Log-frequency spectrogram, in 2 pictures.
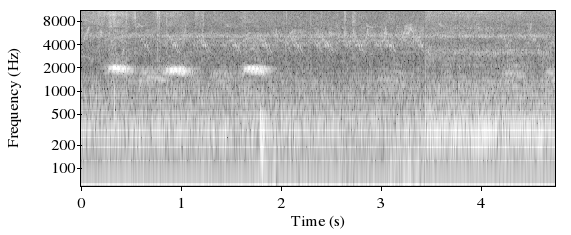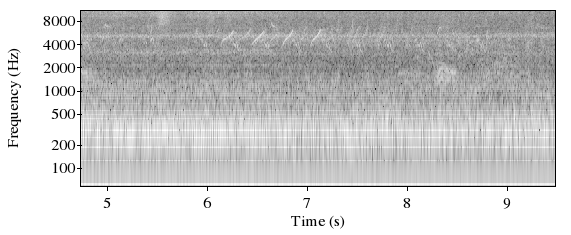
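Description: Near silence: faint outdoor ambience, with three short high chirps in the first two seconds and faint high chirping later on.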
